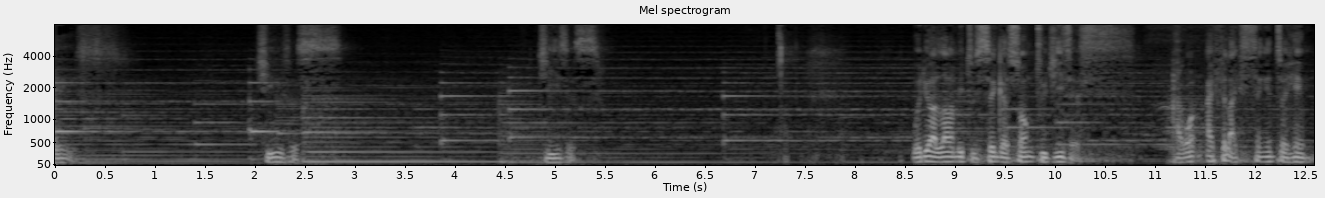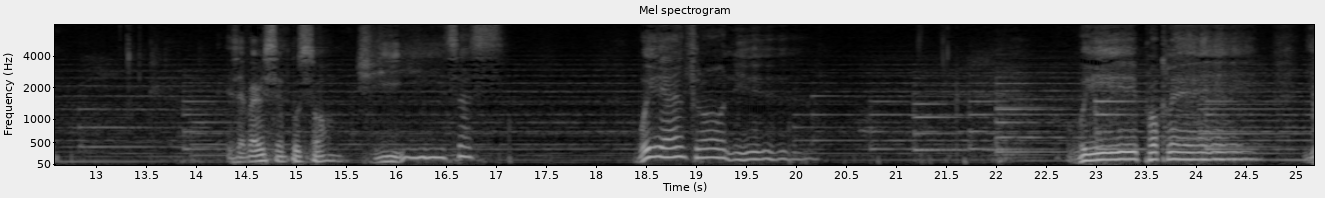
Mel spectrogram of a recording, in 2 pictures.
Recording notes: Preached at the Ekklesia Campus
